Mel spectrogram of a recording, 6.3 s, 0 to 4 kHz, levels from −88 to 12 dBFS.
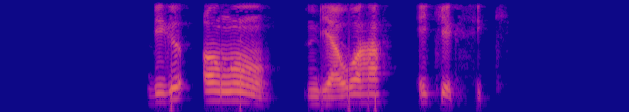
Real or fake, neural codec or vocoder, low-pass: real; none; 3.6 kHz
